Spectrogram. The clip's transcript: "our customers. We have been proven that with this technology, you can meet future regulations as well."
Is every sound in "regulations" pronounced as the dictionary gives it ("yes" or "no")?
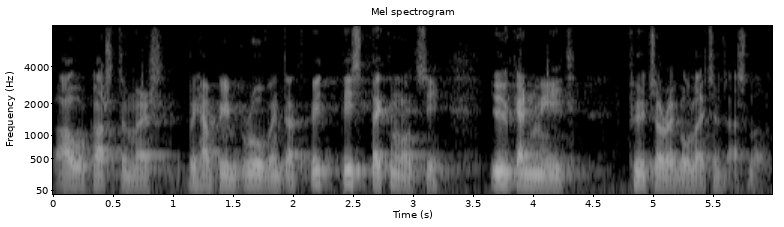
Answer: no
